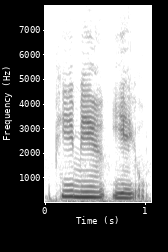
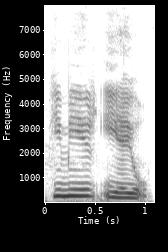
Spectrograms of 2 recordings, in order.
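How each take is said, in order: First: Said in the usual way. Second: Slow, careful 비밀이에요, pitched up. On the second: Shown as a demonstration. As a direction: draw out 비밀이에요 syllable by syllable. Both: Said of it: "is a slow way to do it".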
